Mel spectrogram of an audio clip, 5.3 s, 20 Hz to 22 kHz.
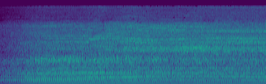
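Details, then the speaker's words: Jeep Liberty, 201,905 miles, engine same as 2005 Grand Cherokee: even steady idle with light hiss, no knocks, misses or stumbles; owner thinks it runs slightly smoother after changing some wiring; had earlier failed to start once. "But yeah, it's running pretty dang good, actually. Maybe running a little bit better after we changed that wiring in that one part. It sounds a little smoother to me."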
